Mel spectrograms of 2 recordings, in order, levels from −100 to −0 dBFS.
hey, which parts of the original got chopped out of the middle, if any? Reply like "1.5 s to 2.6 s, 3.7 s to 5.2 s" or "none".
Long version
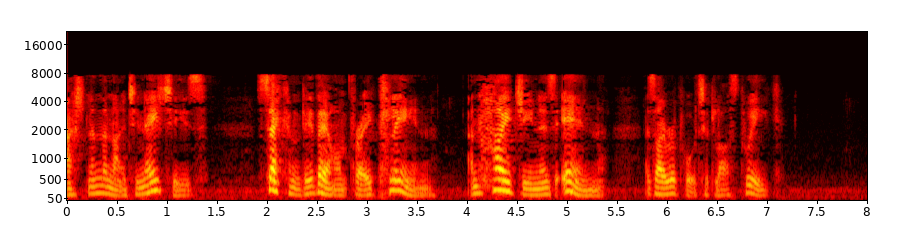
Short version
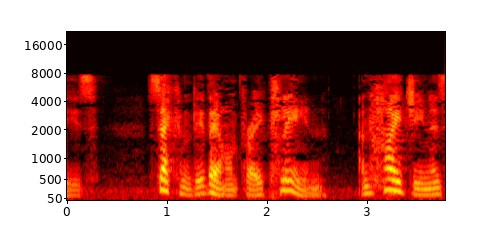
none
